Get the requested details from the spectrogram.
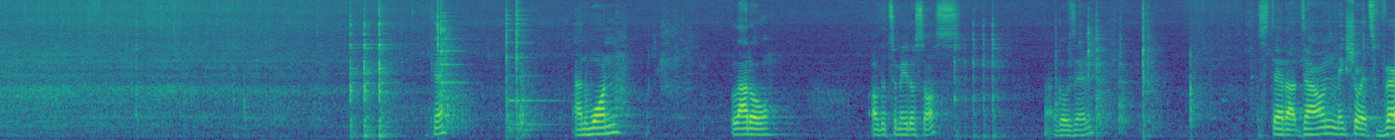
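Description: A wooden spoon scrapes and knocks in a metal pot.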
